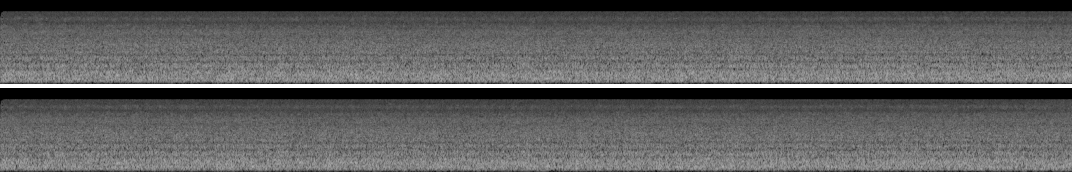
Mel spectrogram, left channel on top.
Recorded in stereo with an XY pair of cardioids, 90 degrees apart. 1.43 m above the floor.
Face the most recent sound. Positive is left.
No sound to turn to.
